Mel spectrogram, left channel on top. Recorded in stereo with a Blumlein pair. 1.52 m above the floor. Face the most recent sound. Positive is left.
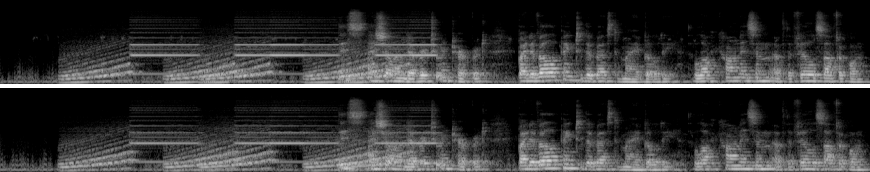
turn(degrees=5)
